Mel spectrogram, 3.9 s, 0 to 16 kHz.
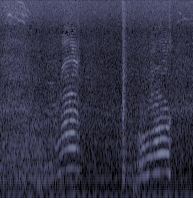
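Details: Domestic cats indoors in the morning: a jealous 12-year-old black cat and a 19-year-old elder cat. Two moderate, tonal meows are spaced about two seconds apart over low room hum, with a brief click between them.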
